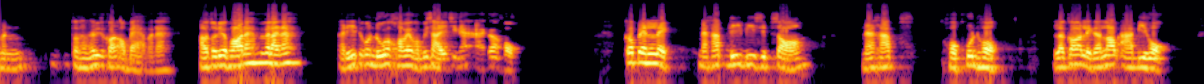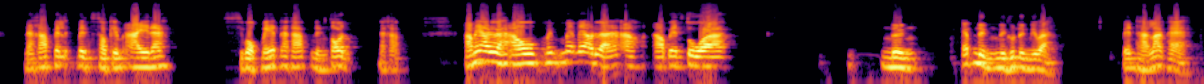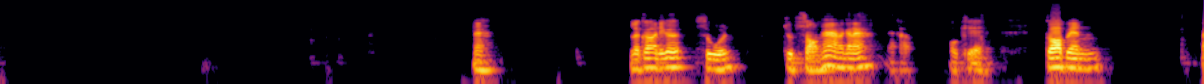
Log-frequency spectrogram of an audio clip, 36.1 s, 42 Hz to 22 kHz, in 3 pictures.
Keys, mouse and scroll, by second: 1.0-1.4 scroll up 1, 3.4 click, 3.9 click, 5.0 6, 5.1 click, 5.6 click, 5.8 6, 6.1 click, 17.0 click, 18.2 0, 18.5 click, 19.6 click, 21.0 1, 21.7 click, 22.4 click, 23.0 click, 23.3 1, 24.6 ctrl+z, 25.5 Escape, 25.8 click, 26.4 click, 27.2 1, 27.3 click, 28.3 click, 29.4 1, 29.7 click, 30.2 click, 32.5 2, 32.9 5, 33.2 click, 35.0 click.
